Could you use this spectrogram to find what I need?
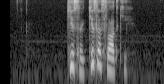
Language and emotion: Russian, neutral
